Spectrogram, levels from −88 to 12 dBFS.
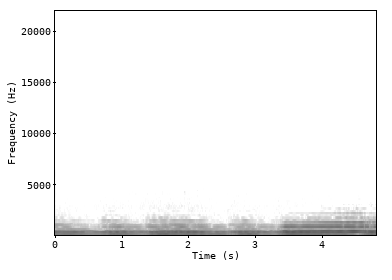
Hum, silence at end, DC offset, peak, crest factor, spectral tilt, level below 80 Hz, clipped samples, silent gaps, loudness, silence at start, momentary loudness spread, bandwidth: none; 0 s; under 0.1%; -18 dBFS; 14 dB; -11.5 dB/octave; -42 dBFS; under 0.1%; none; -33 LUFS; 0 s; 11 LU; 2.8 kHz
